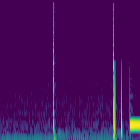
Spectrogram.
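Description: A telephone line after a call is cut off: a few sharp clicks, then a steady, flat, mid-pitched tone that sounds alone at the end.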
